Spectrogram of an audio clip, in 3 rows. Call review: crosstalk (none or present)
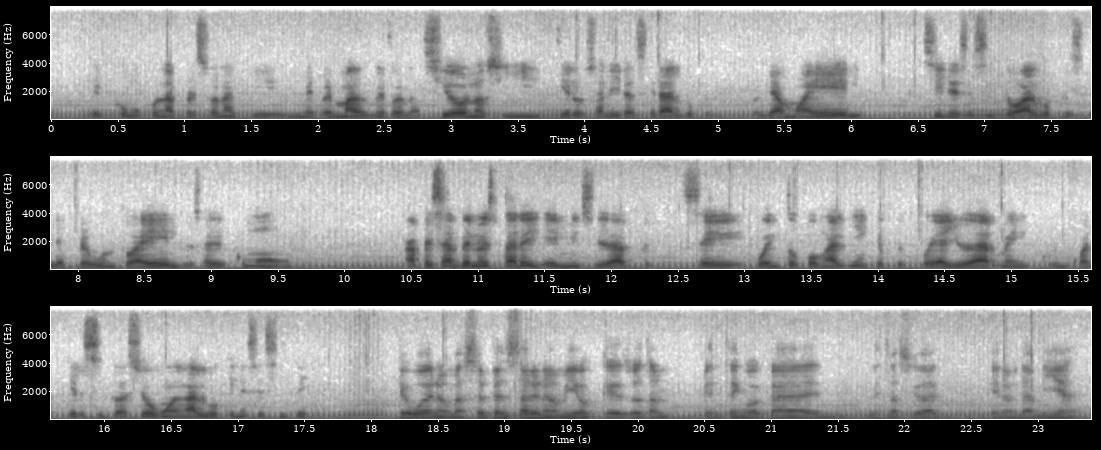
none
